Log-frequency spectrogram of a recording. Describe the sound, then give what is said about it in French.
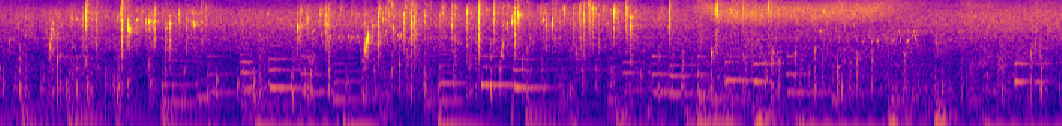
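Food frying and puffing up in frying oil in a pan, with a steady sizzle full of dense crackles and pops that carries on without a break. No one speaks. “Voilà, dès qu'on sent que les bulles sont un peu moins toniques, on remet un petit coup de feu dessous, on augmente le feu, et il va falloir les retourner aussi à mi-cuisson.”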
